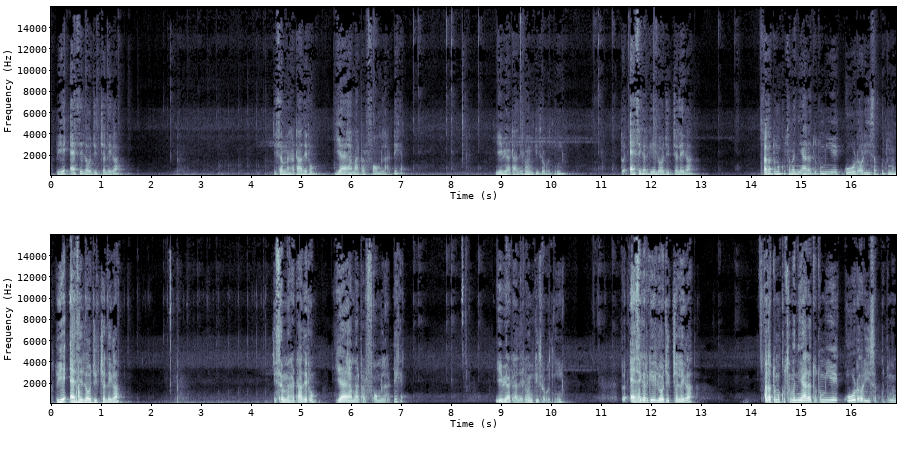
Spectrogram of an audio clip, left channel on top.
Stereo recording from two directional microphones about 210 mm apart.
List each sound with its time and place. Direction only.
0.1 s speech: 45° right (ahead or behind)
2.3 s a sound: 45° right (ahead or behind)
4.4 s speech: 45° right (ahead or behind)
8.8 s speech: 40° right (ahead or behind)
11.6 s speech: 45° right (ahead or behind)
14.3 s speech: 45° right (ahead or behind)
